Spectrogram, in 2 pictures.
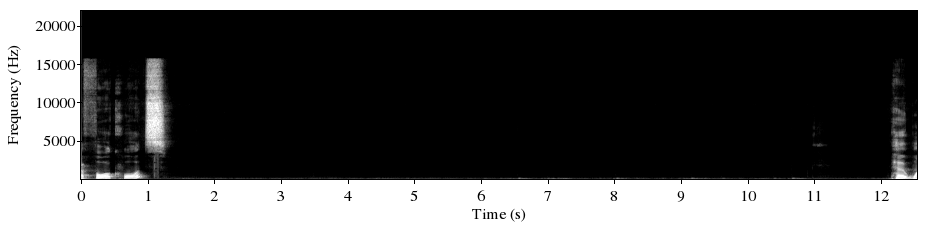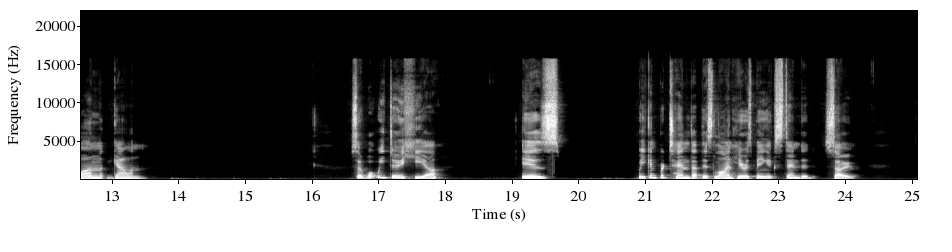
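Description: A young man speaks calmly and explains, close to a microphone.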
